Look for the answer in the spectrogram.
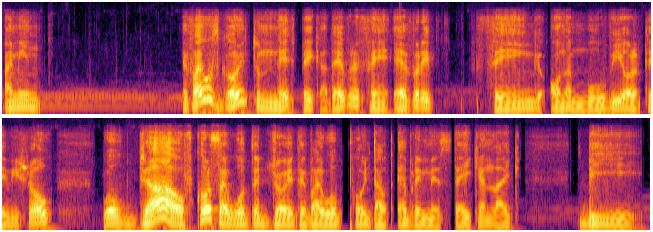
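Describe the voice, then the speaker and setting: A man's voice: medium pitch, animated, moderate pace, darkish tone, dry recording, faint music behind. A man streaming and chatting casually as he works, hesitant with lots of fillers and self-corrections. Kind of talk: casual live-stream chat while working.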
